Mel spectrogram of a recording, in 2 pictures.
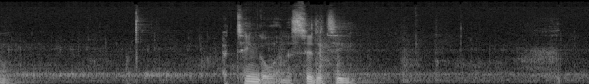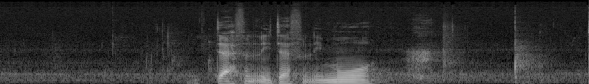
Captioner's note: sips tea; sips tea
